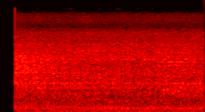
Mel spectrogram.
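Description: Steady mechanical hum and noise of industrial equipment in a factory hall, with a faint low steady tone, cutting in abruptly a moment after the start.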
